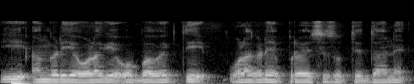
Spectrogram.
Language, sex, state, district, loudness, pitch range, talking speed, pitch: Kannada, male, Karnataka, Koppal, -18 LUFS, 100-105 Hz, 100 wpm, 105 Hz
